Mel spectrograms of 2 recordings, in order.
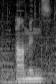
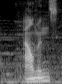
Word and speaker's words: almonds: Almonds, I'm told that I pronounce it weird, that it's like almonds. Hey, there's an al in there. I will pronounce the whole al. Almonds.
